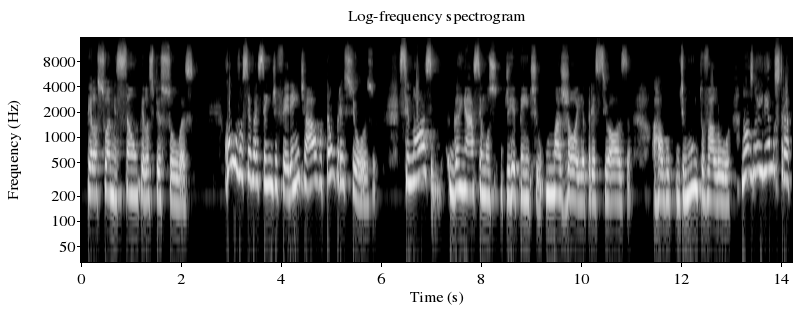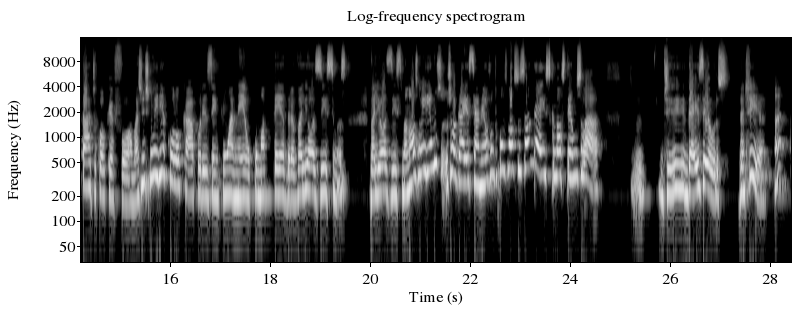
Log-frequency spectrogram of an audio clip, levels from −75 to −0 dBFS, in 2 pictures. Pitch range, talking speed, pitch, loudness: 195-300 Hz, 140 wpm, 220 Hz, -17 LUFS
